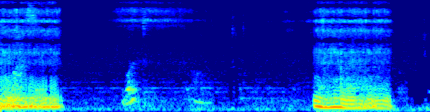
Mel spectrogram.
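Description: A Vizsla gives two long, rumbling snorts, deep and rough, with a soft nasal snuffle between them.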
